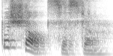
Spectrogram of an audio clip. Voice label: PA System; Shelt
